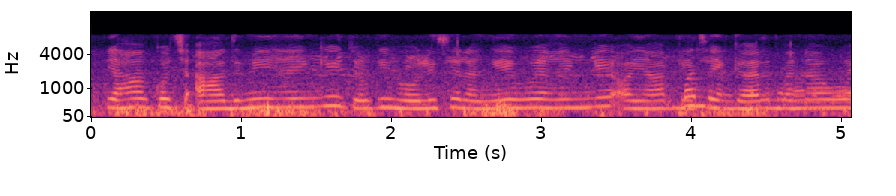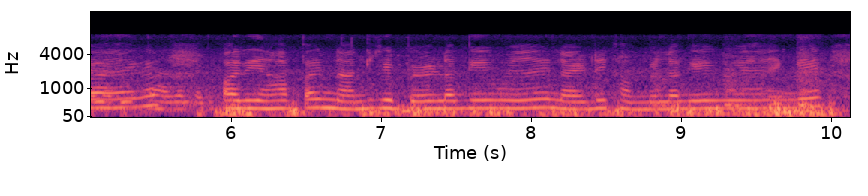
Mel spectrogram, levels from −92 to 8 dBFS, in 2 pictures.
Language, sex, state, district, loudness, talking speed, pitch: Hindi, female, Bihar, Gopalganj, -20 LUFS, 200 wpm, 240 Hz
